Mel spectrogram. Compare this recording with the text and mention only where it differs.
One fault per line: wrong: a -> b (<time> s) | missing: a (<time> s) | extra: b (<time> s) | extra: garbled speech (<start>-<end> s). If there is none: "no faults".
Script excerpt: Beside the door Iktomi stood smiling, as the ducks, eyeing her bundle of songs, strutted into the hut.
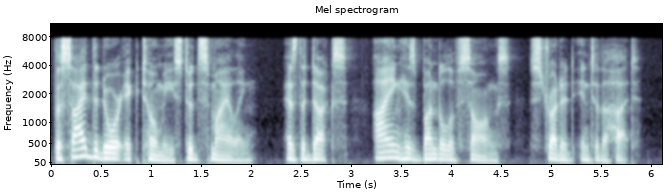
wrong: her -> his (3.5 s)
